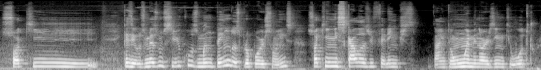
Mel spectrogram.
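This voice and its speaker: A woman's voice: medium pitch, steady tone, moderate pace, dark tone. Joking Brazilian woman teaching math. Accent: Brazilian Portuguese. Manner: slangy, joking, talks straight to viewers; restless, many restarts and asides. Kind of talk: casual video math lesson. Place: at a desk indoors.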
